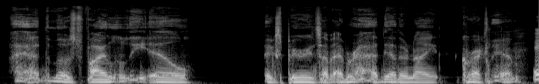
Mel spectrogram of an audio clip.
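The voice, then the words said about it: Hoarse, weak, strained voice. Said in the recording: “I've lost my voice from throwing up”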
